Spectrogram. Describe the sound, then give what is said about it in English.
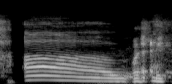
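A single sneeze: a drawn-out, steady voiced "aah" that slides slightly lower in pitch, then a loud breathy, noisy burst to finish it. “Bless you.”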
